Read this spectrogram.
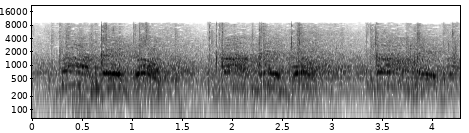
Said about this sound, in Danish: Overalt i Polen bliver søndagsmesser afbrudt i en katedral i Poznan, har demonstranter sat sig foran alderet og råber, vi har fået nok.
